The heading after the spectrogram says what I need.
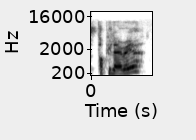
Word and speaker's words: Popularia: you had, so like I'll never say it right. It's a problem. I always say it wrong at the last minute, but it's Popularia. Is that the one?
